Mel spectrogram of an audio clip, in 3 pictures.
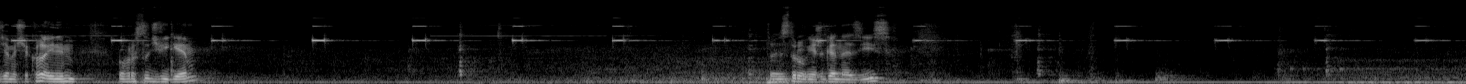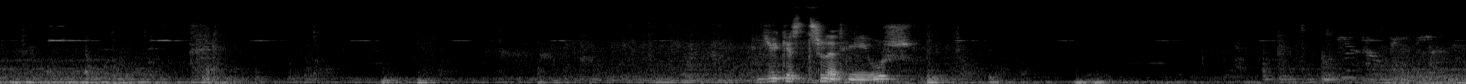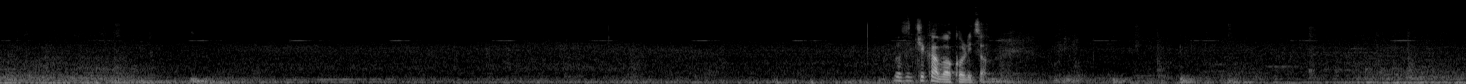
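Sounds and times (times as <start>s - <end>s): sliding doors whoosh: 6.0s - 8.0s, 13.0s - 17.0s, 20.2s - 22.5s, 28.3s - 32.0s, 42.4s - 43.9s
low steady lift hum: 28.0s - 33.5s.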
